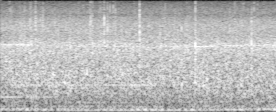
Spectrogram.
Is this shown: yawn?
no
